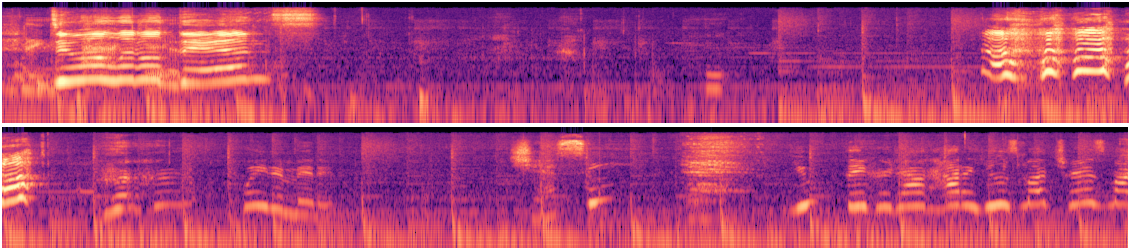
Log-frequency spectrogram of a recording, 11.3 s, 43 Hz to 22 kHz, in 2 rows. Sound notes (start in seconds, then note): 4.9 Sabrina laughs; 6.7 laughs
